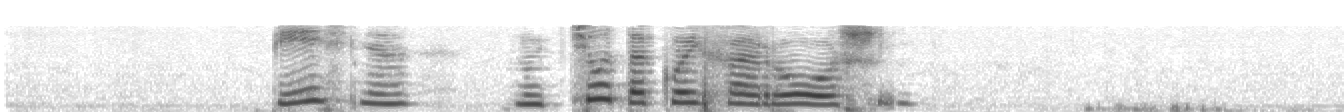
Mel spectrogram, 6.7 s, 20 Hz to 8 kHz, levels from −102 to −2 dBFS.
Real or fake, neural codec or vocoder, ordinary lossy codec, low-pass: fake; codec, 16 kHz, 4 kbps, FreqCodec, larger model; AAC, 16 kbps; 7.2 kHz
